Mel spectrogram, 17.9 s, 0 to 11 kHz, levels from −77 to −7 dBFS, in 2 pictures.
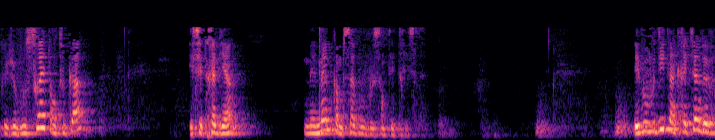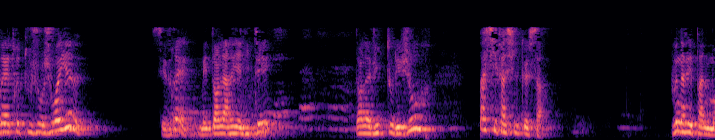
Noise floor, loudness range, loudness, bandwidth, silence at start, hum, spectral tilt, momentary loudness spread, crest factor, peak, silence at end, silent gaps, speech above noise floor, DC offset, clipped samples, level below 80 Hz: -70 dBFS; 6 LU; -24 LUFS; 5.8 kHz; 0 s; none; -10 dB/octave; 20 LU; 20 dB; -6 dBFS; 0 s; none; 46 dB; under 0.1%; under 0.1%; -66 dBFS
